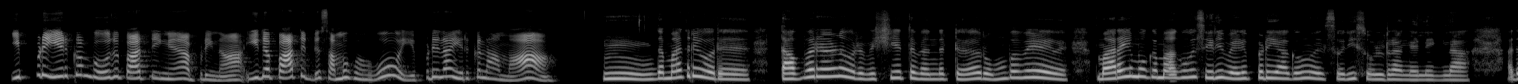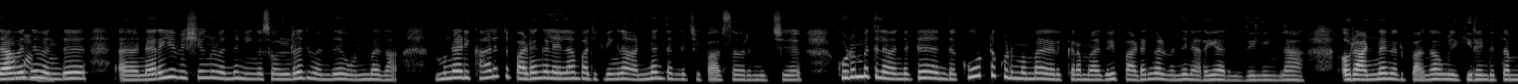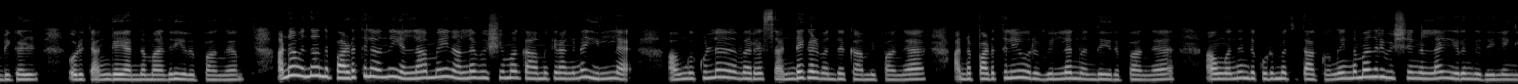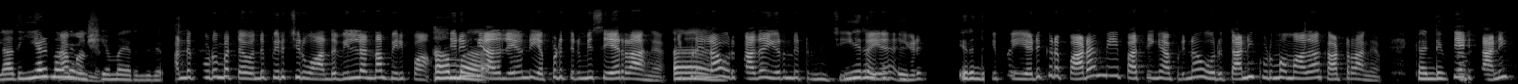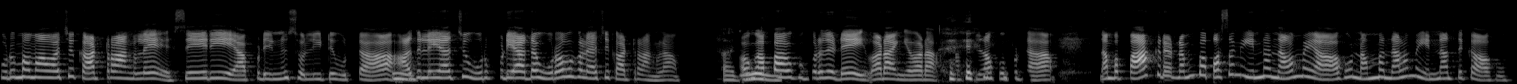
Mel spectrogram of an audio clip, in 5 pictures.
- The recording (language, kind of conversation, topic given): Tamil, podcast, சினிமாவில் நம் கலாச்சாரம் எப்படி பிரதிபலிக்க வேண்டும்?
- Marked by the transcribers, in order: other noise; laugh; laugh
